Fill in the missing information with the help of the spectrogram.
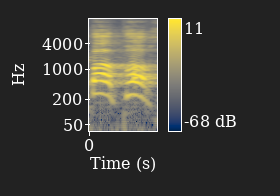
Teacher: होठ बंद होंगे, हवा एक बार यहाँ रुकेगी फिर आएगी।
